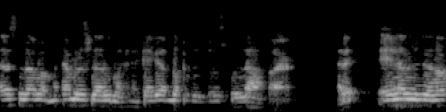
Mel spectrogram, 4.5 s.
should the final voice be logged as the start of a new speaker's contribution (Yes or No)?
No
